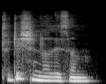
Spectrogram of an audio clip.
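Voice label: "traditionalism", British English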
